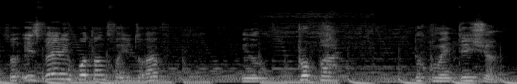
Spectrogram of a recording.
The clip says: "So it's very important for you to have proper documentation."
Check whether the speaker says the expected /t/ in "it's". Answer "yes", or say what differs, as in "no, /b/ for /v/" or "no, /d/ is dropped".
yes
